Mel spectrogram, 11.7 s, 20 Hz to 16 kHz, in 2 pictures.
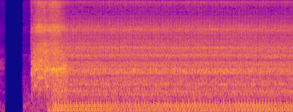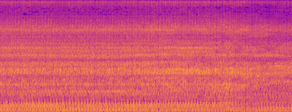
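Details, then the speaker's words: Bajaj Pulsar with hard-starting electric starter (noisy, heavy, dirty starter motor; small 3 Ah battery); after adding an extra thick ground cable to battery negative, starter whirs briefly and engine catches in about a second, settling into steady even idle: normal start. "Oke, jadi motornya bisa dinyalakan."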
